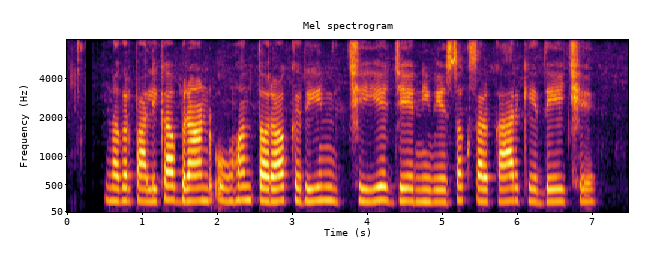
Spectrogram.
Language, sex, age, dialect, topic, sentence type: Maithili, female, 25-30, Eastern / Thethi, banking, statement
